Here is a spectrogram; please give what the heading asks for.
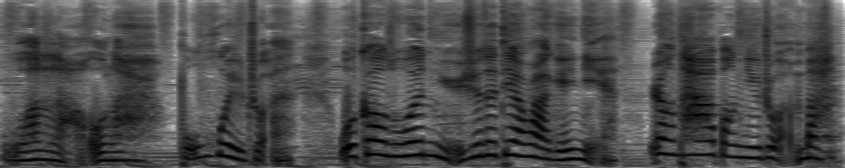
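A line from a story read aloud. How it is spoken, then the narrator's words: Excited, trembling voice. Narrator (Chinese): 知道中奖了，她贼激动啊，声音颤抖着说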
